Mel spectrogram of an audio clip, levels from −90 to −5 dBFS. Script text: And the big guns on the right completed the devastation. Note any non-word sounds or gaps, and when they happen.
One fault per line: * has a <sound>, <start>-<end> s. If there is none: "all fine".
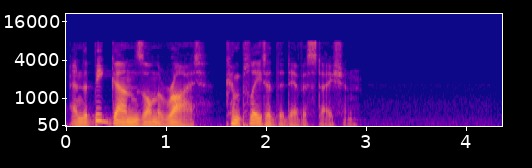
all fine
